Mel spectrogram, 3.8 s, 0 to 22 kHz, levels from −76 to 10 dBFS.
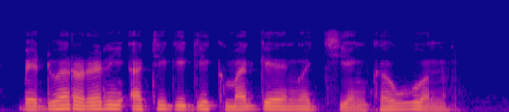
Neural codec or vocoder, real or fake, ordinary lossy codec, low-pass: codec, 16 kHz, 16 kbps, FunCodec, trained on Chinese and English, 50 frames a second; fake; Opus, 32 kbps; 7.2 kHz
